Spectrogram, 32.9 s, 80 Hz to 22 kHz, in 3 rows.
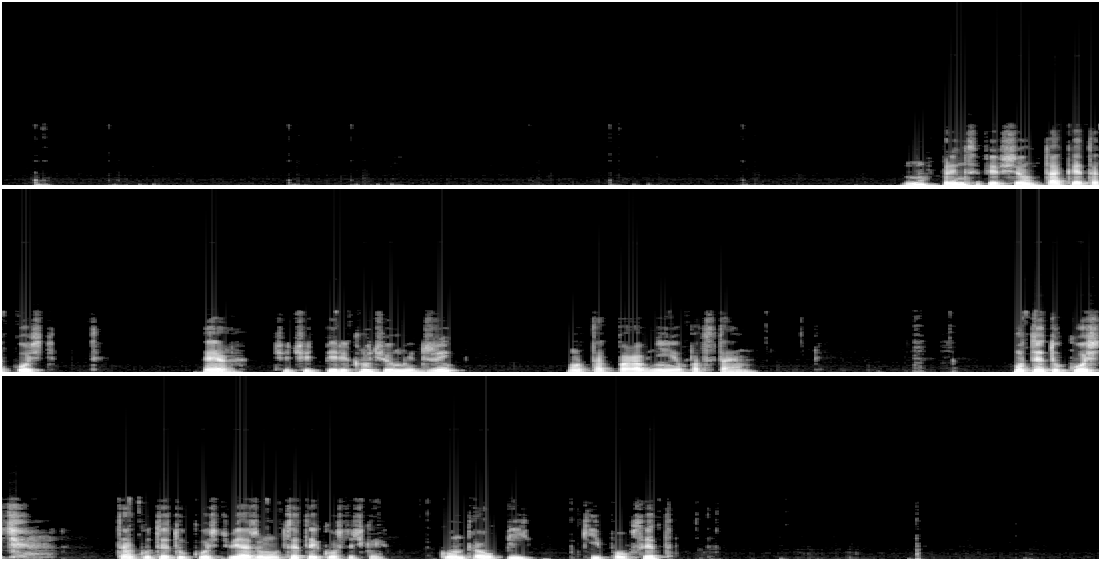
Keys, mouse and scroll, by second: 1.0 click, 1.4 g, 3.4 click, 4.0 g, 6.0 click, 7.0 g, 8.7 scroll down 1, 9.4-10.1 scroll down 1, 10.8 click, 12.8 r, 15.1 g, 18.5 middle click, 21.0 click, 23.0 click, 24.4 shift+click, 26.5 ctrl+p, 28.4 middle click, 29.6 shift+middle click, 30.4-30.7 scroll up 3, 31.0 middle click.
